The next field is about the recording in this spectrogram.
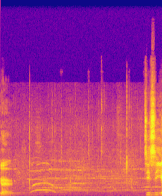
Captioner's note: crowd cheers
